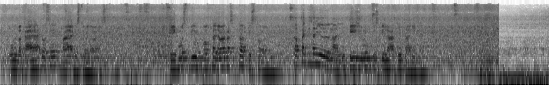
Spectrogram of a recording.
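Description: A young man speaks calmly and steadily, close to a microphone.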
